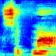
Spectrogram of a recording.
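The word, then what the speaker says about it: Σ: Jadi itu bacanya sigma ya.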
